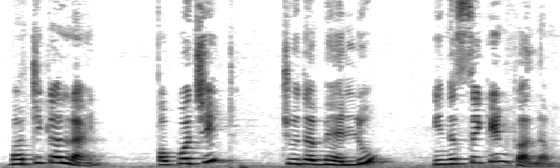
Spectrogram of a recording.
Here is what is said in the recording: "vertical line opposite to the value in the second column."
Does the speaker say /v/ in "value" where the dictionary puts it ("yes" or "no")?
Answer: no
